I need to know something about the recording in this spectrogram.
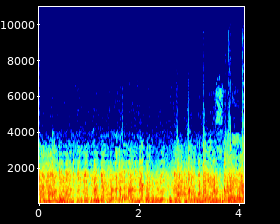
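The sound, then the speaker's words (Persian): A dense, continuous roar of successive explosions at the ammunition depot of the Syrian army's 12th Division on the outskirts of Daraa province, Syria, after an Israeli airstrike, with rapid crackling pops and low rumbling bursts blending together at a steady, loud level throughout. “صدای انفجارهای پیاپی زاغه مهمات لشکر 12 ارتش سوریه در حومه استان درعا پس از حمله هوایی اسرائیل.”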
